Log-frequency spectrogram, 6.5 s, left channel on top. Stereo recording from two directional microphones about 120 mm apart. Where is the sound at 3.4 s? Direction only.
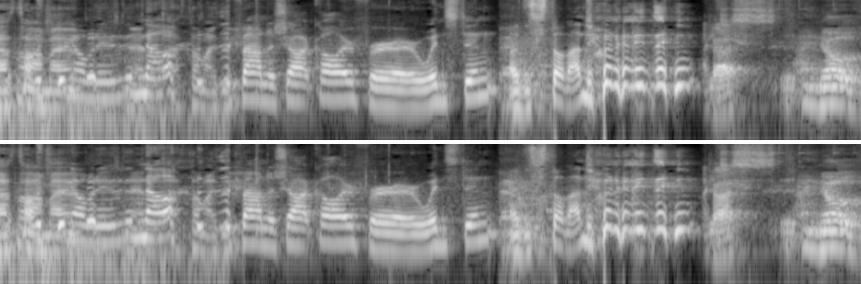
35° left (ahead or behind).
